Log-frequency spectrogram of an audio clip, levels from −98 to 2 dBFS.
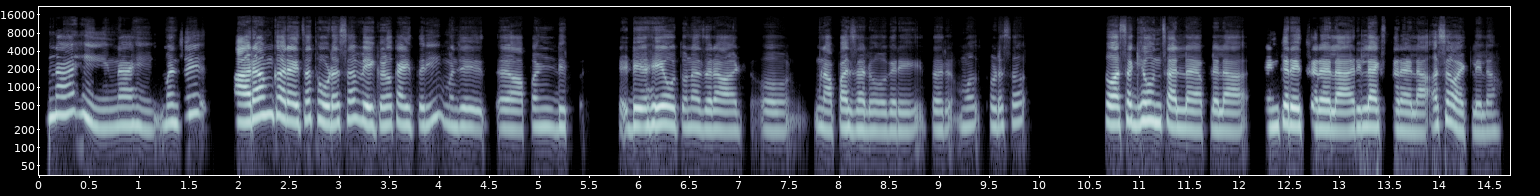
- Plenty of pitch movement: No, average, 3.7 semitones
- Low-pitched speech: No, high, 225 Hz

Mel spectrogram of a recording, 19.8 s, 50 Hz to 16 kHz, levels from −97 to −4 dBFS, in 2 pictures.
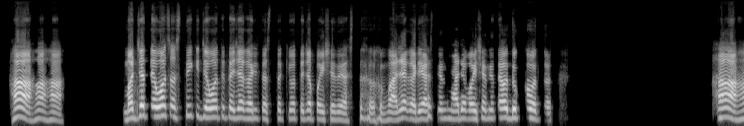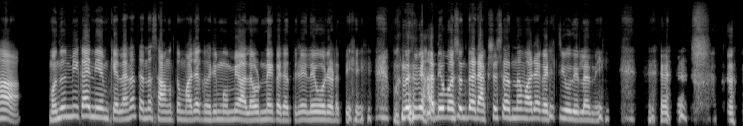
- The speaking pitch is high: Yes, high, 205 Hz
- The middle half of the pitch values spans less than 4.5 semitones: Yes, average, 3.5 semitones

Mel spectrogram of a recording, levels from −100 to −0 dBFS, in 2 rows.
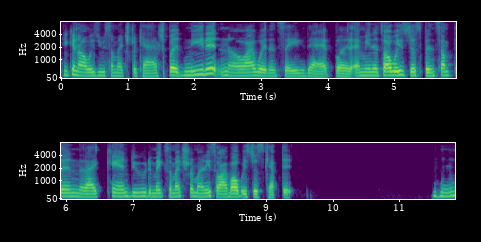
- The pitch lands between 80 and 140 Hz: No, medium, 180 Hz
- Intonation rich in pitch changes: No, average, 3.1 semitones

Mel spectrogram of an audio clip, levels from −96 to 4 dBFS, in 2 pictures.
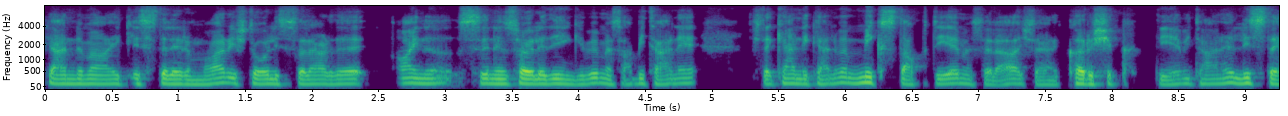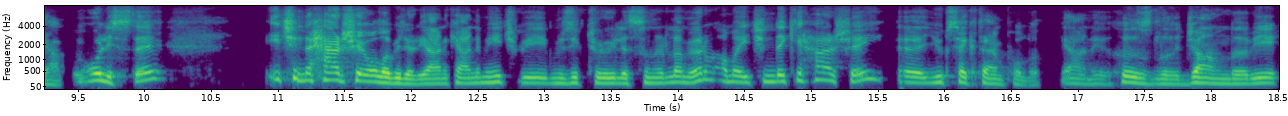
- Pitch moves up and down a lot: No, average, 3.7 semitones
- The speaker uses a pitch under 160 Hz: Yes, low, 135 Hz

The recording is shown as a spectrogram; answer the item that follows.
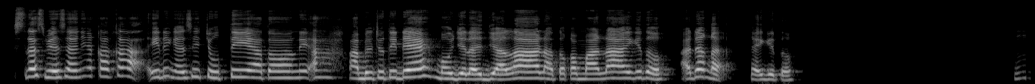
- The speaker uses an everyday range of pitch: Yes, average, 4.1 semitones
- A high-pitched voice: Yes, very high, 295 Hz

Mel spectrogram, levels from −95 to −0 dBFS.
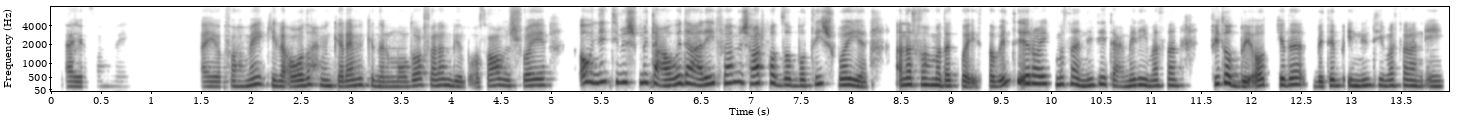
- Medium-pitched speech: No, high, 210 Hz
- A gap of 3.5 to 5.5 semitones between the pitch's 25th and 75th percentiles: Yes, average, 4.2 semitones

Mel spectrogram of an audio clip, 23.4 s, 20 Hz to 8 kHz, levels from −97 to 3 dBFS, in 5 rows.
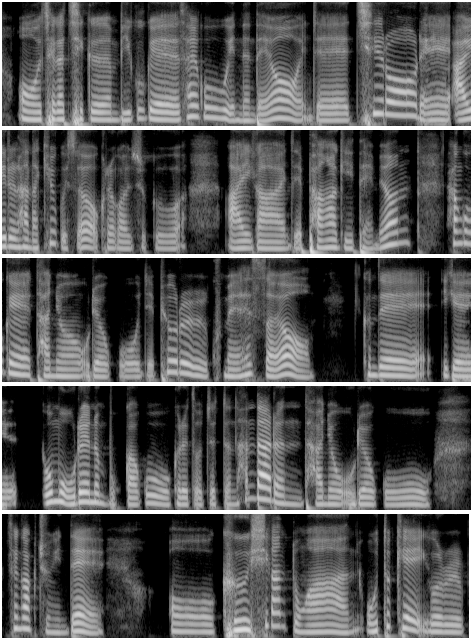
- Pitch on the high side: No, medium, 180 Hz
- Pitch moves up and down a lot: No, average, 4.1 semitones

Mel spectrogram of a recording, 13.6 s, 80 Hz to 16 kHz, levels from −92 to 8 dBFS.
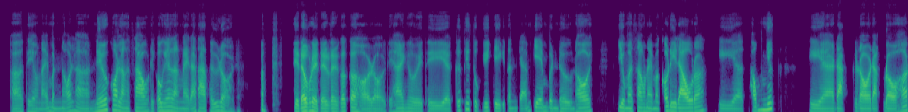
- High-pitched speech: No, low, 110 Hz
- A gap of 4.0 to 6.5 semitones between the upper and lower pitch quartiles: No, average, 3.4 semitones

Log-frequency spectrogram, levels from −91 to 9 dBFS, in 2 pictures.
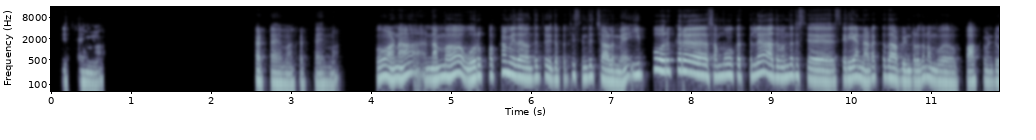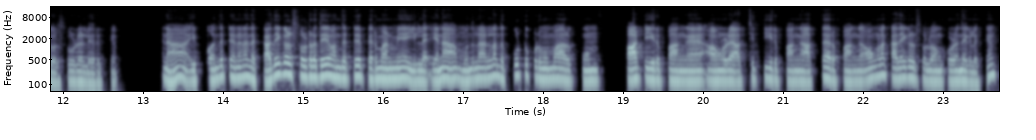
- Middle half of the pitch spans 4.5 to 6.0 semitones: Yes, average, 5.0 semitones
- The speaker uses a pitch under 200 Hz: Yes, medium, 140 Hz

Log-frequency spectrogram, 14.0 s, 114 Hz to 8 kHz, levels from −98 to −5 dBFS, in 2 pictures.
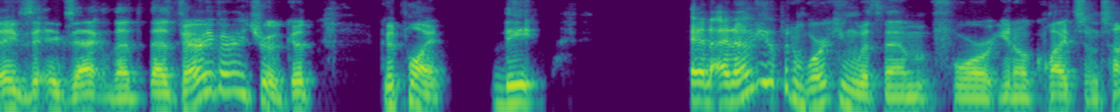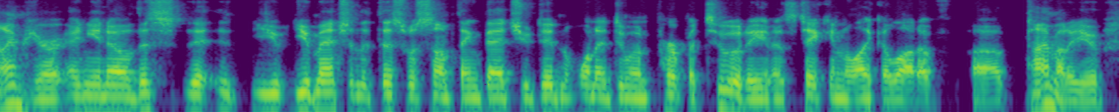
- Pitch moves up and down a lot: No, average, 3.5 semitones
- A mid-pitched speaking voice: No, low, 110 Hz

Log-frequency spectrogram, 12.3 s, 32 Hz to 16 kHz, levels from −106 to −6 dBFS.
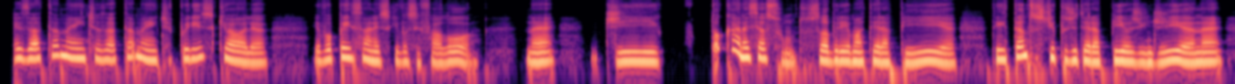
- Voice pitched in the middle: Yes, medium, 180 Hz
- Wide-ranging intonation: No, average, 3.8 semitones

